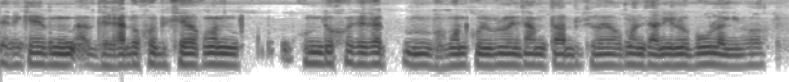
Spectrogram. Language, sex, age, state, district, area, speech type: Assamese, male, 60+, Assam, Dibrugarh, rural, spontaneous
